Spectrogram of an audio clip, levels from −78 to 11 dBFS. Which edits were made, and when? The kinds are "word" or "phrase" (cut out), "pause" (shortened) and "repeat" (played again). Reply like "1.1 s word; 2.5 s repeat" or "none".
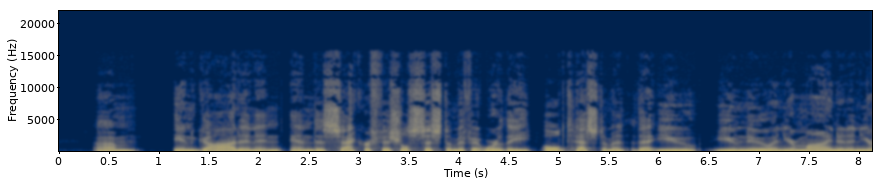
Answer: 4.8 s pause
